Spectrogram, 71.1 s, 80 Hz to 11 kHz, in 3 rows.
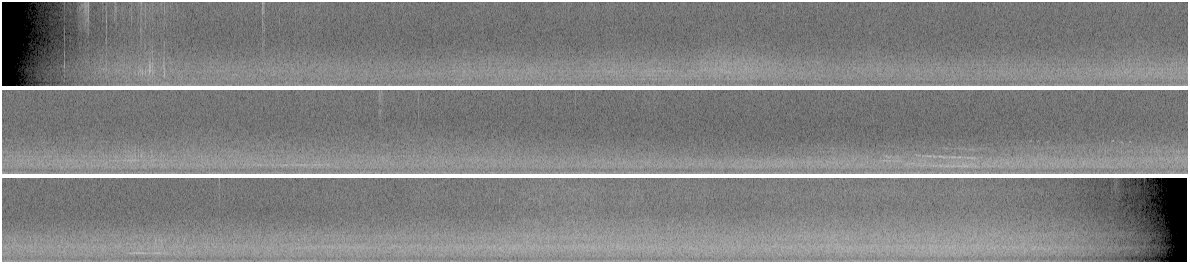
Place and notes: Neringos sav., Lithuania - Field Near the Art Colony
Recordist: Aleksandar Baldazarski
Description: In the field near the Nida Art Colony. Subtle bird sounds in the distance, cars in the background and wind noises. Recorded with ZOOM H2N Handy Recorder.
4 August, 17:44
